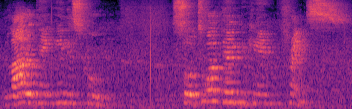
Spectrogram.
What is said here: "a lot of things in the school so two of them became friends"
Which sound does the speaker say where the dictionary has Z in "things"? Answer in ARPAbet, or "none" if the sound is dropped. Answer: none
